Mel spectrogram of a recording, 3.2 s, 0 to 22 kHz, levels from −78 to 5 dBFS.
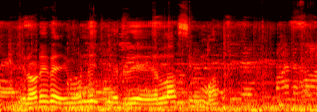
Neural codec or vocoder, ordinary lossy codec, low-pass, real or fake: none; none; none; real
